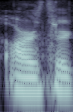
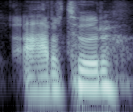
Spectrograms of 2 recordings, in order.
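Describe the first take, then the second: First: The name is said with its English pronunciation. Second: The name is said with its Polish pronunciation. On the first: This form is easier for others. "Arthur just makes it easier for everyone" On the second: This is the name's original form. "It's originally Artur. I'm originally from Poland"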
